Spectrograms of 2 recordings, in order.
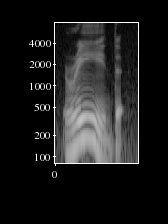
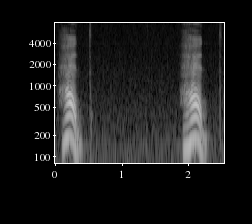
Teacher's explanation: with the first one here we pronounce or we produce longer sound we said read but with the second one we produce a shorter one we said head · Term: long sound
